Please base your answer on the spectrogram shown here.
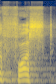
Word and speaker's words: first: यहां पे देखिए आई के बाद आर है और आर के बाद कोई कॉन्सोनेंट है और इसमें कोई दूसरा वोवेल नहीं है तो इसको आई का जो है ना अ उच्चारण करेंगे।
